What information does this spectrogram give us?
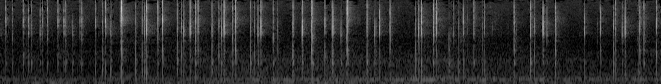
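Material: Metal wire.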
